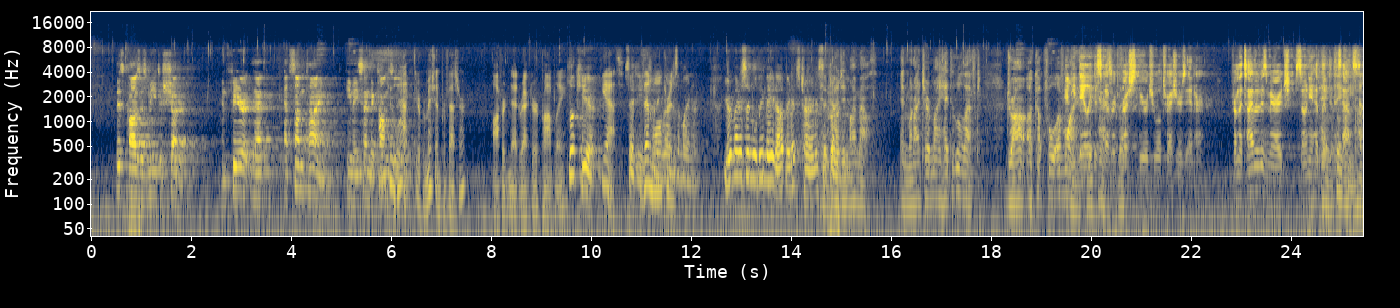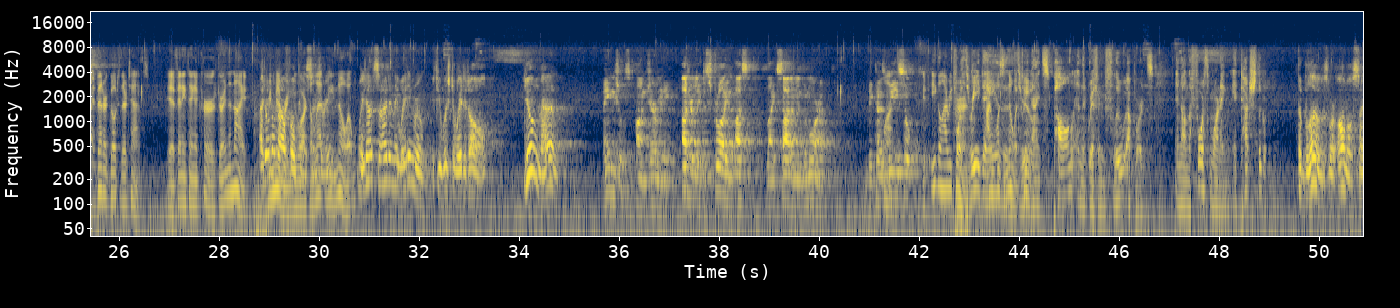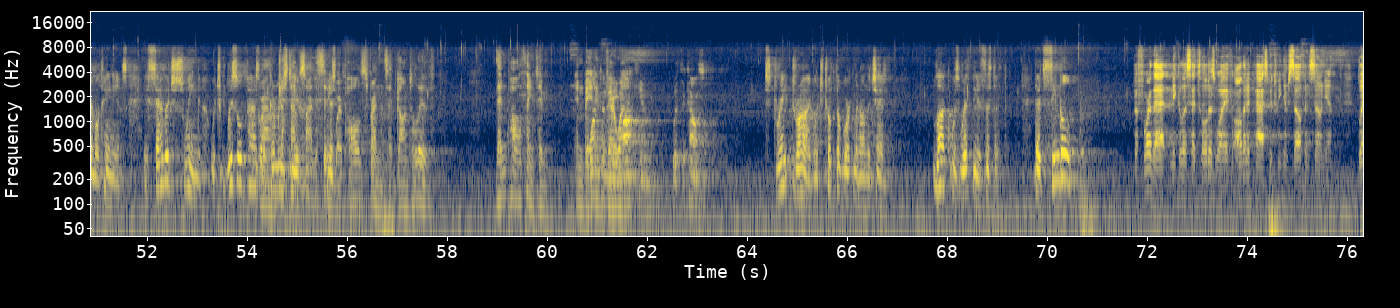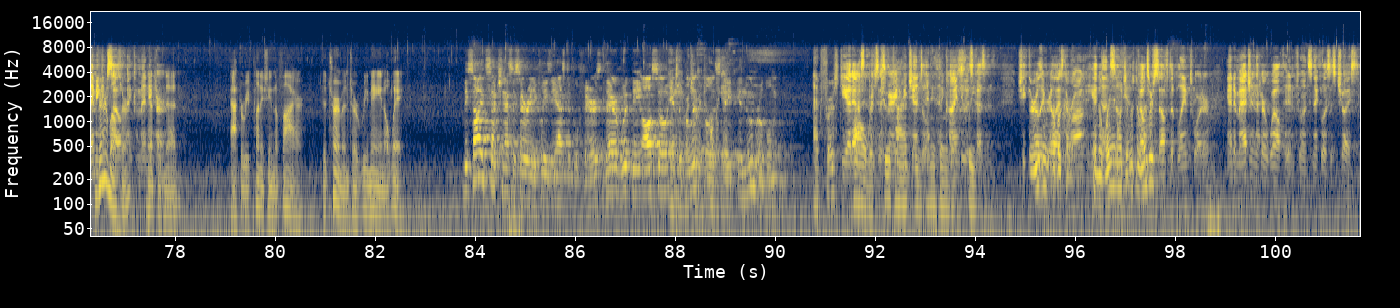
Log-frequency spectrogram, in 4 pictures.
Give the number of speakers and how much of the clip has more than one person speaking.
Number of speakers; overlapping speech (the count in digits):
5, about 22%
